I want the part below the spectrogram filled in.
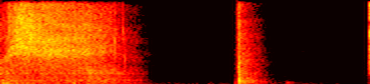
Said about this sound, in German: Da. Ähm, das war das Geräusch des zuklappenden Nähkästchens.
